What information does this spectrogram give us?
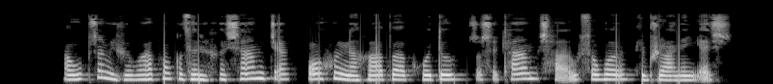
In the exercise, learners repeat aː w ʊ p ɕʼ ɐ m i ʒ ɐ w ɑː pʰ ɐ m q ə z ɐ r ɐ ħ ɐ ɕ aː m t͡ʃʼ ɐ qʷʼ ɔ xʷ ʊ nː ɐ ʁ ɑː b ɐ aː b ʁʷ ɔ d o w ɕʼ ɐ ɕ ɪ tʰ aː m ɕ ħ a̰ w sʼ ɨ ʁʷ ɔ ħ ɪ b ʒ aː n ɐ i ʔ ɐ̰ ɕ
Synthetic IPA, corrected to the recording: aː w ʊ p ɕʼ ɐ m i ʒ ɐ w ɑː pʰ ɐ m q ə z ɐ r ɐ x ɐ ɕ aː m t͡ʃʼ ɐ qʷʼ ɔ xʷ ʊ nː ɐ ʁ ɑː b ɐ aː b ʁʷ ɔ d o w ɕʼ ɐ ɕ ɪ tʰ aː m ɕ ħ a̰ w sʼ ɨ ʁʷ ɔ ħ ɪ b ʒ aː n ɐ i ʔ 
